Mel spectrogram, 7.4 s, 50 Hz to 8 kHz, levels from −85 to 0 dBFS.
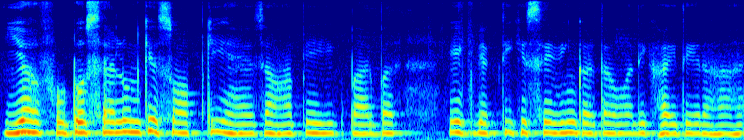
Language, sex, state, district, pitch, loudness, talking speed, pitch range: Hindi, female, Uttar Pradesh, Hamirpur, 205 Hz, -28 LUFS, 170 wpm, 195-215 Hz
